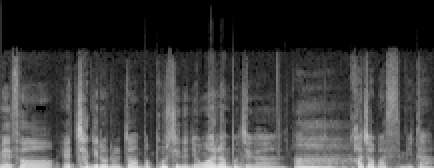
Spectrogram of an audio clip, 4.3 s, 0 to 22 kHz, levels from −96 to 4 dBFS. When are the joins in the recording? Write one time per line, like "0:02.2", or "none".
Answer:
none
